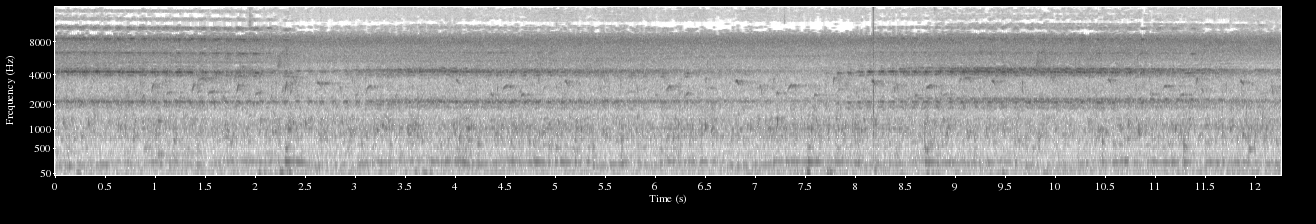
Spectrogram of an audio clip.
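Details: July evening chorus of a higurashi cicada by a stream at Kuragari Pass: sustained high trilling broken into regular pulsing bursts, louder near the start and again toward the end, with trickling water throughout.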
